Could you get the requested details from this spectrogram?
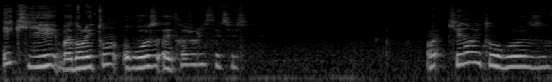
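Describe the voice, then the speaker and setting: A woman's voice: sits high, a little fast, darkish tone. Chatty young woman reviewing makeup. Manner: chatty, rambling, self-mocking. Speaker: beauty vlogger. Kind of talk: casual makeup review vlog.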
